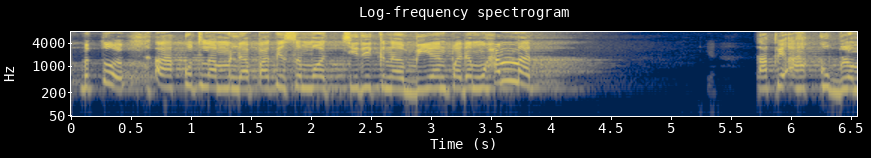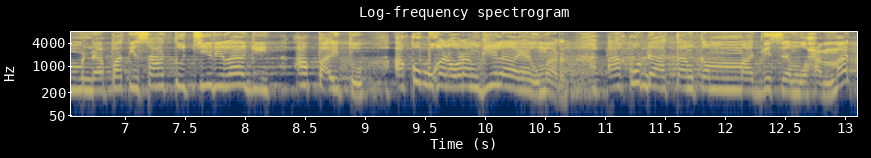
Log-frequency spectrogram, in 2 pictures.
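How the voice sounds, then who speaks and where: A preacher putting on a sly old scholar, bold and scheming, boasting with self-assured ease in a high voice. The voice booms around a large mosque hall with a long reverb. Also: male voice, moderate pace, fairly bright tone.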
